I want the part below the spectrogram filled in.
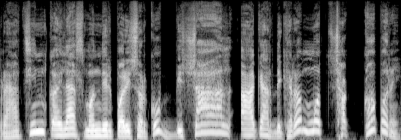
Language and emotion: Nepali, surprised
